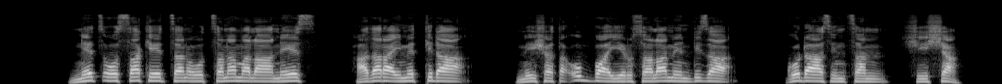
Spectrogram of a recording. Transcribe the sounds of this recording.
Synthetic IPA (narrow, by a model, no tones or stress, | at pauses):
nɛt͡sʼo̞ːsːɐke̞ːt͡sːɐno̞ːt͡sːɐnɐmɐlɐne̞ːs | hɐd̪ɐɾɐɪmɛt̪ːɪd̪ɐ | miːʃːɐt̪ɐʔʊbːaːjɛɾʊsalɐmɛnd̪ɪzɐ | ɡɔd̪aːsɪnt͡sːɐn | ʃiːʃːɐ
